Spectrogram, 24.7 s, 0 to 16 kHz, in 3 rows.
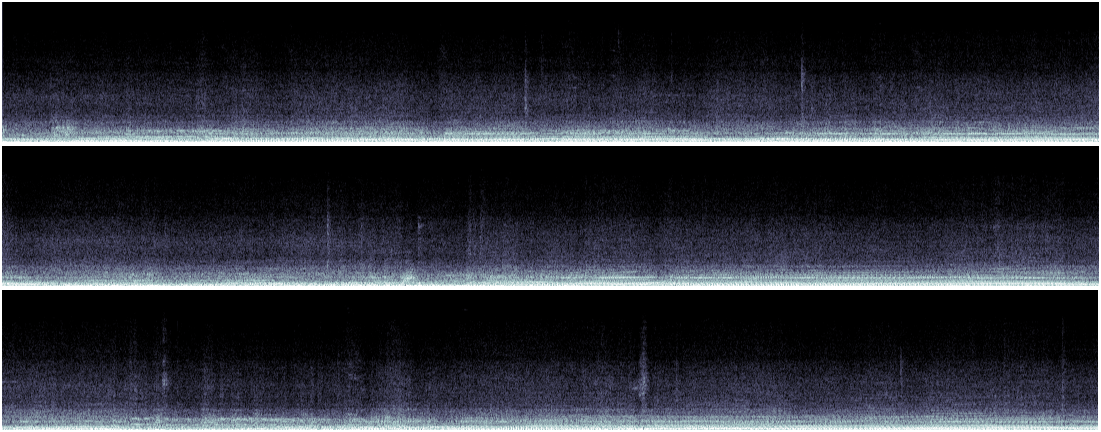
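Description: Żuk van's V8 engine heard from inside the cabin, pulling hard with the revs rising and falling several times as it is driven at speed.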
